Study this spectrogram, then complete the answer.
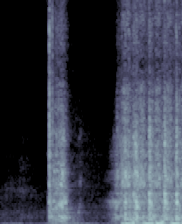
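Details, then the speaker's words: Harley-Davidson Sportster won't start, no fuel pump prime heard at key on; starter spins engine fast in even beats with no firing, likely no fuel from a failed fuel pump relay, swap with the identical starter relay to test. "If it turns over real fast, chances are you ain't getting fuel because your fuel pump's not turning on. That'd be one of these two relays down here."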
